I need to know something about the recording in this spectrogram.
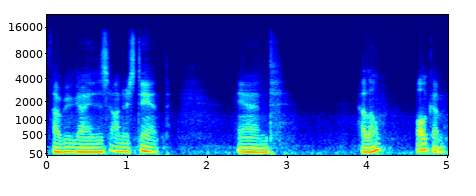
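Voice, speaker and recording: A man from China with a Chinese accent, a Mandarin speaker talking in English, chatting casually and haltingly with viewers on a live stream in a soft, soothing voice. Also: low-pitched, fairly even intonation, a little hiss or hum. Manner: unhurried, halting, with fillers and restarts.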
